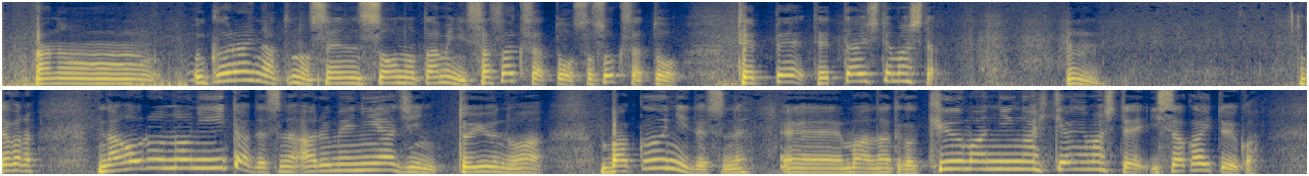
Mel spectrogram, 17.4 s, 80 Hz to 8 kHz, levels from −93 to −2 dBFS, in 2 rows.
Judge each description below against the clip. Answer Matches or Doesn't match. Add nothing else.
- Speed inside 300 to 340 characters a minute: Doesn't match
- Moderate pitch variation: Doesn't match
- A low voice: Doesn't match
